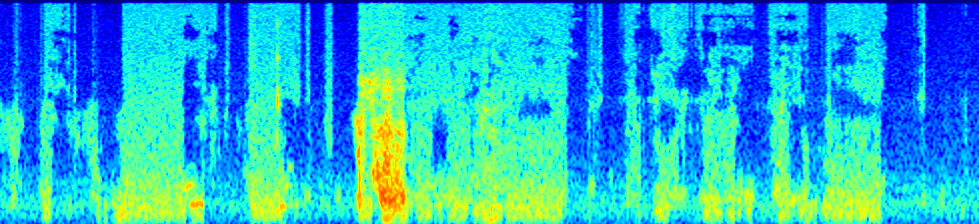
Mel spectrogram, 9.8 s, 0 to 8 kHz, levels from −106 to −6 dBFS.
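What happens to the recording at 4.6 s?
At 4.6 s the speech is still inside a suppressed stretch running from 2.85 to 4.75 s, most likely speech suppressed in double talk. The level dips by up to about 20 dB in patches adding up to roughly a second, as the echo canceller attenuates the near talker along with the echo.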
